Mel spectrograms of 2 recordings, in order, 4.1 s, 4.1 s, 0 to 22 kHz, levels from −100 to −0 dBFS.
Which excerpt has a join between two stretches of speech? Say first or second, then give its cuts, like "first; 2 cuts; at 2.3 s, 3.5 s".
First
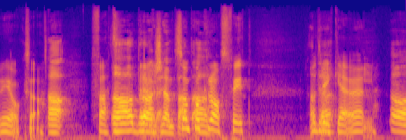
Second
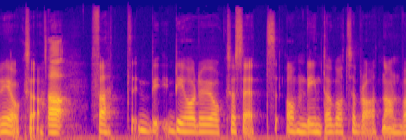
first; 2 cuts; at 1.1 s, 3.1 s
